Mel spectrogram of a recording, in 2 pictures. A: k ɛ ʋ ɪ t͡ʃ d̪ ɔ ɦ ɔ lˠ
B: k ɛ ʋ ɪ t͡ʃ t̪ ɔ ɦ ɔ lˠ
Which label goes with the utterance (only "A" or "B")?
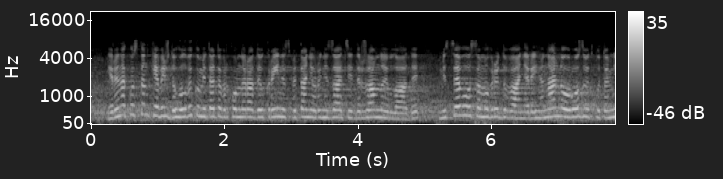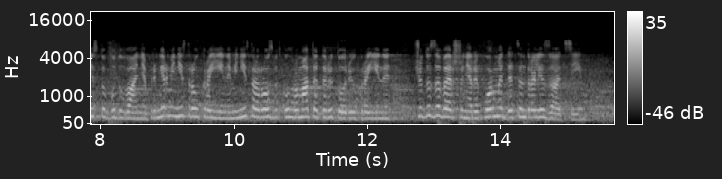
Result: A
